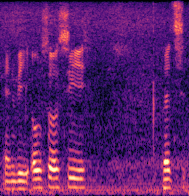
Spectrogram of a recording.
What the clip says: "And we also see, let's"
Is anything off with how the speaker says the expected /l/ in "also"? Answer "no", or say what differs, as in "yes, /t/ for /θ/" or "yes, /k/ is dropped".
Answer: no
